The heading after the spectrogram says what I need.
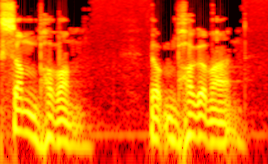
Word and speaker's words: bhagavan: like some of them bhagavan you know that's the actual way of pronouncing yes yes and this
